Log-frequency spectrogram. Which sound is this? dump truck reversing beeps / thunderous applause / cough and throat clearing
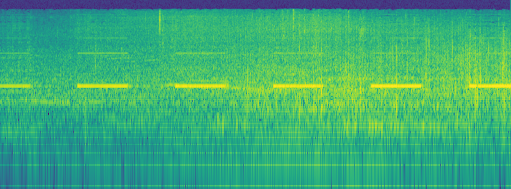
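dump truck reversing beeps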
